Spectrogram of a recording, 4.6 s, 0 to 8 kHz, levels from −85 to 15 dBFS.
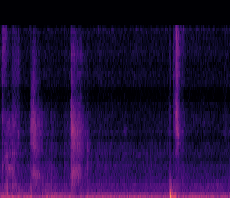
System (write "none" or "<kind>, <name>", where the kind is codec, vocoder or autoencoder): codec, ZipCodec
